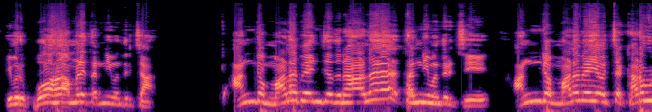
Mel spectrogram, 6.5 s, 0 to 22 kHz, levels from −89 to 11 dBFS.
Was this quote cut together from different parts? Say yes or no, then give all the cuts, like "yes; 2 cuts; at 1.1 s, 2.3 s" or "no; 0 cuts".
no; 0 cuts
